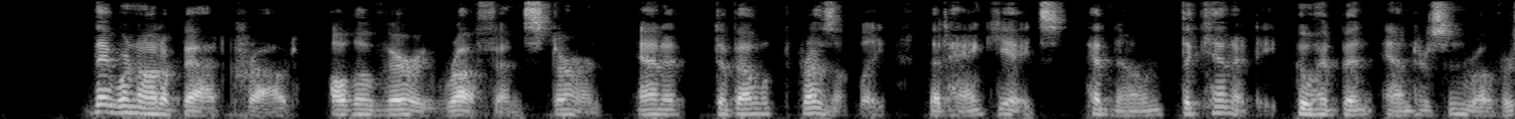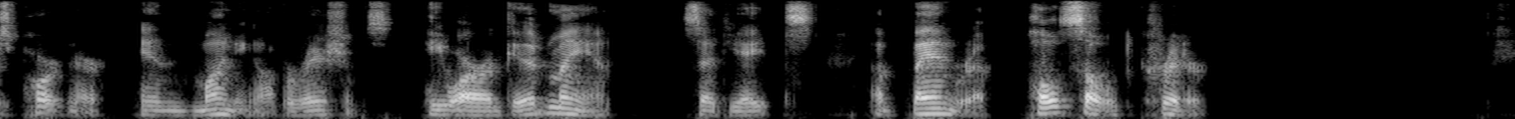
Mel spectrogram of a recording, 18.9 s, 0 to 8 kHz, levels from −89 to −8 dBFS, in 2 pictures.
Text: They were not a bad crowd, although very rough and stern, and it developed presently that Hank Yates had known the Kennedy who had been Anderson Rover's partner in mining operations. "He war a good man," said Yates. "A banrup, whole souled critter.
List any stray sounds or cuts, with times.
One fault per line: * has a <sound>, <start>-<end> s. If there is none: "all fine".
all fine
